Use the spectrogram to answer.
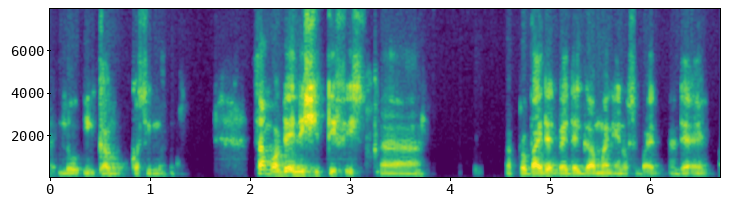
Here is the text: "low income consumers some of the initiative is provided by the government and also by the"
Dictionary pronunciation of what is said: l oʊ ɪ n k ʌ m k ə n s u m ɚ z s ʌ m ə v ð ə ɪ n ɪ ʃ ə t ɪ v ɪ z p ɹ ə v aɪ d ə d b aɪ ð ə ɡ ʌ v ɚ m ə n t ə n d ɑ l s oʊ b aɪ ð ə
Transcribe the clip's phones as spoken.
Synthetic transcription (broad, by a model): l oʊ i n k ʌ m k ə s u m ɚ s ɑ m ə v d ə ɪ n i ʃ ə t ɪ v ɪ s p ɹ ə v aɪ d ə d b aɪ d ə ɡ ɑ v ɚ m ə n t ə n ɑ l s oʊ b aɪ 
